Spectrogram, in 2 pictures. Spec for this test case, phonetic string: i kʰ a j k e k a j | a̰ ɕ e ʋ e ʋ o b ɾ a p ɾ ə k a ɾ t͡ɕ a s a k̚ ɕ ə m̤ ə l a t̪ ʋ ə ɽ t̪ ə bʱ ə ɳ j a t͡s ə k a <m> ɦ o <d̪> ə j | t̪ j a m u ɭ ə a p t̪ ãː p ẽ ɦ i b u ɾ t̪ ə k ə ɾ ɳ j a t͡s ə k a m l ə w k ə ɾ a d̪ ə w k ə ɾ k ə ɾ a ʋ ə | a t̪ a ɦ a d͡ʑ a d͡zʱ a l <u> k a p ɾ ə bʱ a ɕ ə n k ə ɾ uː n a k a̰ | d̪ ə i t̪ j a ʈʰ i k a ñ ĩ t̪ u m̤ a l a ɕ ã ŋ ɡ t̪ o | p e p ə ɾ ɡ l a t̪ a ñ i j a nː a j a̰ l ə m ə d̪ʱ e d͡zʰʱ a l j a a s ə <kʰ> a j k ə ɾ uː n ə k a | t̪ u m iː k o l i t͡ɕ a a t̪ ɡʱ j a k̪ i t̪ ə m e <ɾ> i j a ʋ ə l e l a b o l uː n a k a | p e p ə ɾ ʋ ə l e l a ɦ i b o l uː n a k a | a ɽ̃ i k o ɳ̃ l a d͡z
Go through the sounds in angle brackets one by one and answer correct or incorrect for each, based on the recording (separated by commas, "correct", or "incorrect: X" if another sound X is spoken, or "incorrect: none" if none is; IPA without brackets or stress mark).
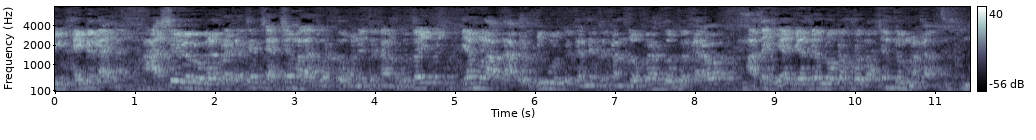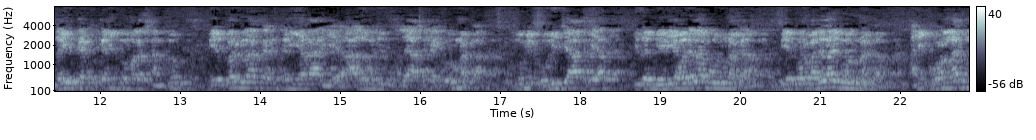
correct, incorrect: t̪, incorrect: o, incorrect: k, incorrect: ɽ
